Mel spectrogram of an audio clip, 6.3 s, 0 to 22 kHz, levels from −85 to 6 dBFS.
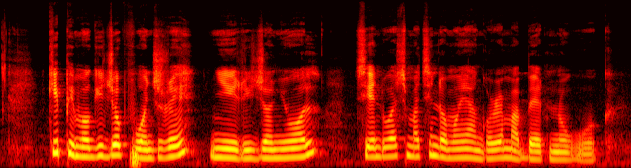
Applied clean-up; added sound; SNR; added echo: none; none; none; none.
